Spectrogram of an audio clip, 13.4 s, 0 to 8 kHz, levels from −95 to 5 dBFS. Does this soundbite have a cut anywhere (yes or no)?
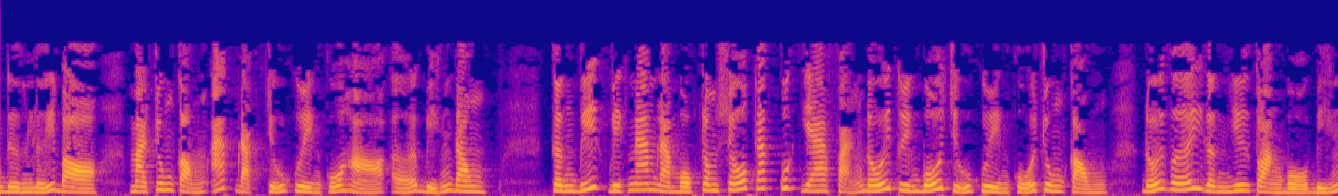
no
